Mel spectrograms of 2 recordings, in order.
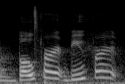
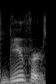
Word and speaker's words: Beaufort: There's one more, Beaufort. So it's Beaufort, South Carolina. Yeah, and then Beaufort, North North Carolina.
